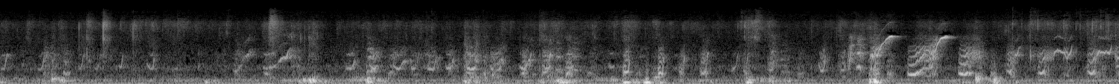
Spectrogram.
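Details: Baby female guinea pigs from a group of 26 kept together, giving rapid overlapping squeaks with low thumping and rustling throughout, then loud rising whistled wheeks near the end that climb steeply in pitch.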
